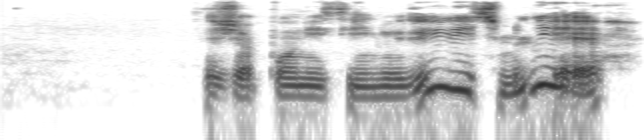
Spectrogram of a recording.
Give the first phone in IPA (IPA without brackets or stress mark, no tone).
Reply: θ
